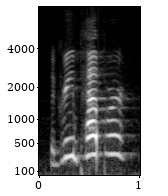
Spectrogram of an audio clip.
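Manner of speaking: high, loud eager question; a keen boy firing the next question; excited kid. Acted. Son asks mom about green pepper, high and keen.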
